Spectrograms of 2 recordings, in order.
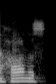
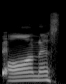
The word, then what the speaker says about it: honest: words beginning with h that h is not pronounced like an hour an hour an honor okay for this one this word yes dictation writing starts with h but we don't say harness we say honest for ah we say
